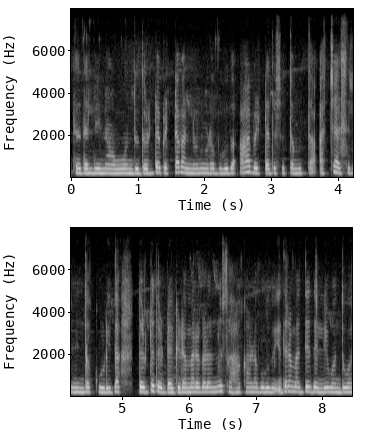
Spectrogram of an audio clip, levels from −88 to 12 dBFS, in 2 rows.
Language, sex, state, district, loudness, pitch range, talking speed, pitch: Kannada, female, Karnataka, Mysore, -17 LUFS, 210-225 Hz, 150 wpm, 215 Hz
